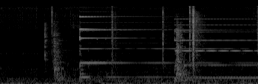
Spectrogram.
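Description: grandfather clock ticking

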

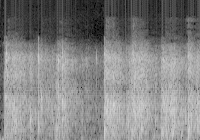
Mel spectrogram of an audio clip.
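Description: gunshots

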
